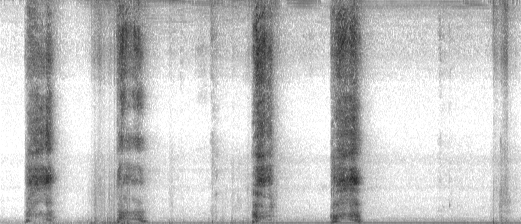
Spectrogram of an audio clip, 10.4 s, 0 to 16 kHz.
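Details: Dog coughing one hour after allergy medicine, not yet given his heart medicine; coughing about 75% better than before and breathing improved: four harsh, hacking cough bursts a few seconds apart with a steady low hum behind.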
